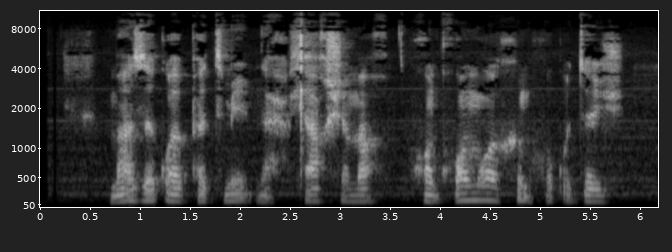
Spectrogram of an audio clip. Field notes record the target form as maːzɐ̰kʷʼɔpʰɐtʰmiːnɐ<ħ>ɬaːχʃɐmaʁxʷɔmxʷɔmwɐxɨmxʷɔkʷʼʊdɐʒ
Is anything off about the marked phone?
no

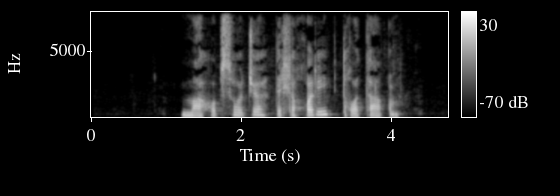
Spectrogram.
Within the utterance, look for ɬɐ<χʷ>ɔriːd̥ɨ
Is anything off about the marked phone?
no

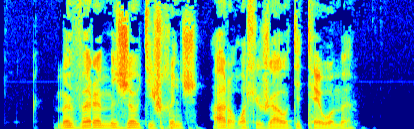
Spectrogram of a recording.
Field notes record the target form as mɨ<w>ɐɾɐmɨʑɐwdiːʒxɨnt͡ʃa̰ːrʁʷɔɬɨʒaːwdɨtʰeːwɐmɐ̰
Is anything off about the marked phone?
yes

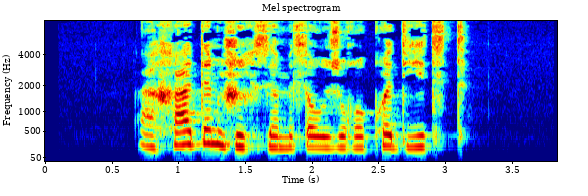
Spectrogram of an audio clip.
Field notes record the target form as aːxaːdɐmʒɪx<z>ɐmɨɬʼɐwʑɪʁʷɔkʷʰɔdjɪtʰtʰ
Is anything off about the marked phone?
no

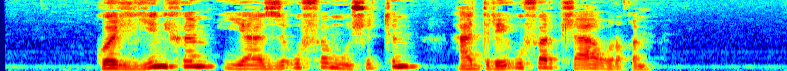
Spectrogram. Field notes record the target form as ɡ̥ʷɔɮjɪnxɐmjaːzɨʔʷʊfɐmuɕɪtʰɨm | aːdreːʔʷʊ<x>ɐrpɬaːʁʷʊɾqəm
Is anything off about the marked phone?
yes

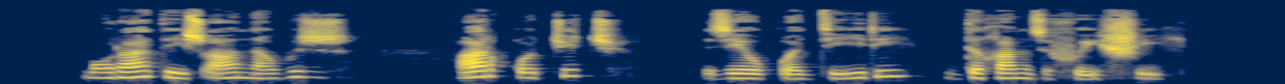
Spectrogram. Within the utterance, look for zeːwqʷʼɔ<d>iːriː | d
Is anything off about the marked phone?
no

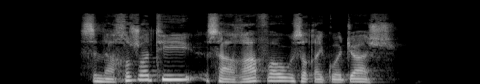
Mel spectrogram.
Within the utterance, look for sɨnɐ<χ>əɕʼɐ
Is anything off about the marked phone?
no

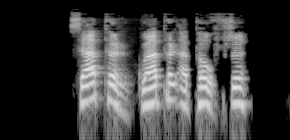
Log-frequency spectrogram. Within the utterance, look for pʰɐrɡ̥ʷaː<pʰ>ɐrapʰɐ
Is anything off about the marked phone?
no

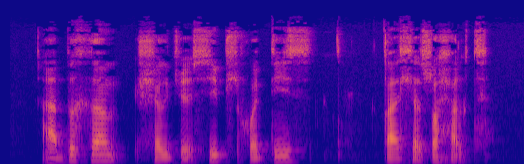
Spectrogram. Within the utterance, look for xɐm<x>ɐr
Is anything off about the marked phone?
yes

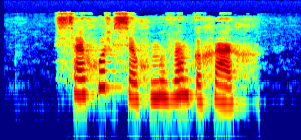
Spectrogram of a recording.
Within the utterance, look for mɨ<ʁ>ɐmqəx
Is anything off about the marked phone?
yes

